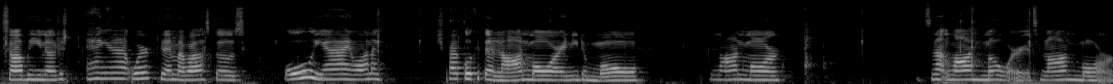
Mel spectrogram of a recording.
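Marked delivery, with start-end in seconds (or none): 2.8-11.2 put-on strong Minnesota accent, laid on thick. Imitating the boss at work talking about the lawnmower, strong Minnesotan accent. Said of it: "it is so strong up here".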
